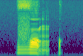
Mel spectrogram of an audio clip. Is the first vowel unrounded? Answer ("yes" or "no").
no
